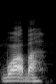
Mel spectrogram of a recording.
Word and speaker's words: Weber: His last name was Weber, but we pronounced it Waba.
